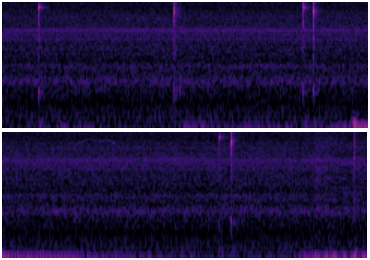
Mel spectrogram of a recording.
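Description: Computer mouse clicking softly a few times, a couple of the clicks coming in quick pairs, while loops are picked and dragged in a music program. A low thump comes about three seconds in.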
